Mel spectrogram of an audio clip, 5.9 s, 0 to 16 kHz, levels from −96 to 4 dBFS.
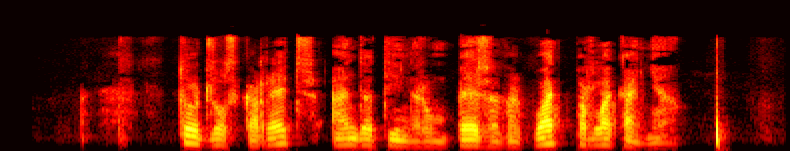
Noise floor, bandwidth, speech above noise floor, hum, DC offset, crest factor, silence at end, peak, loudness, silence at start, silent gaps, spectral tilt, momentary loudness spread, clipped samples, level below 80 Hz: -66 dBFS; 7.6 kHz; 41 dB; none; under 0.1%; 26 dB; 0.5 s; -2 dBFS; -25 LUFS; 0.9 s; none; -4 dB/octave; 11 LU; under 0.1%; -68 dBFS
